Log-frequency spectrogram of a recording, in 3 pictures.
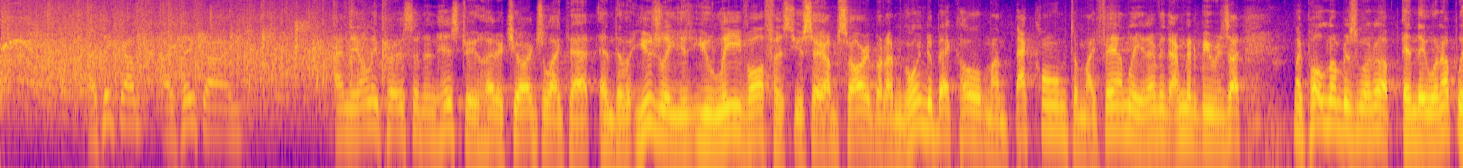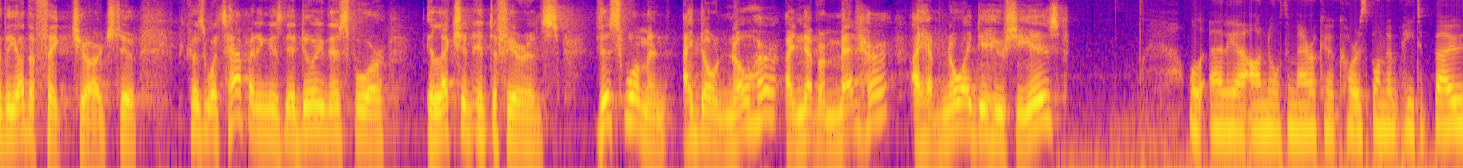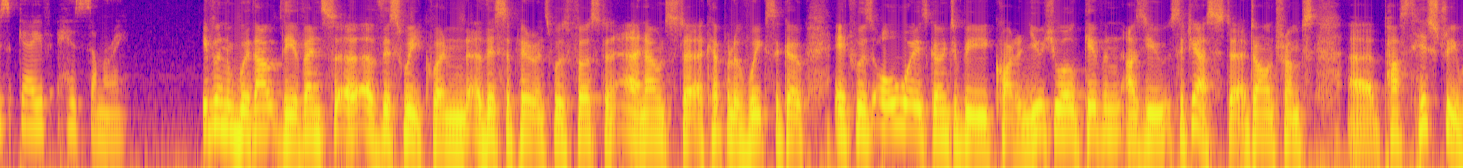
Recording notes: A live town hall event. CNN town event.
